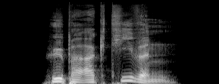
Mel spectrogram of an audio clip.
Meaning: inflection of hyperaktiv: 1. strong genitive masculine/neuter singular 2. weak/mixed genitive/dative all-gender singular 3. strong/weak/mixed accusative masculine singular 4. strong dative plural
- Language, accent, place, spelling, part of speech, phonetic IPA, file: German, Germany, Berlin, hyperaktiven, adjective, [ˌhypɐˈʔaktiːvn̩], De-hyperaktiven.ogg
